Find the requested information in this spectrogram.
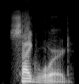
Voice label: "sideward", American

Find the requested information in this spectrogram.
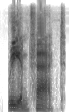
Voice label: "reinfect", American

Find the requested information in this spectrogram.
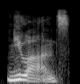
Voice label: "nuance", Indian

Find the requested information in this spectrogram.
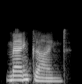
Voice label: "mankind", Indian

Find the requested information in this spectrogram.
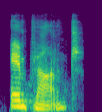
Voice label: "implant", Indian

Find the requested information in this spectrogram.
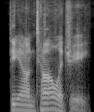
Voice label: "deontology", American

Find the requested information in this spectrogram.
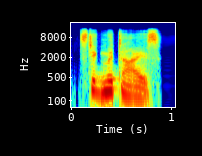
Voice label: "stigmatize", Indian

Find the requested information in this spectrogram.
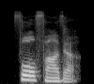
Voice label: "forefather", Indian

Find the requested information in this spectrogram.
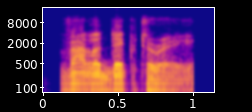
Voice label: "Valedictory", British

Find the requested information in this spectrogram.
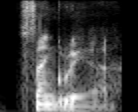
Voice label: "sangria", British

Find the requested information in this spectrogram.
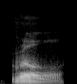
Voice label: "rule", British

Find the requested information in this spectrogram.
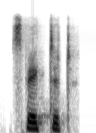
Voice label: "spectate", Indian

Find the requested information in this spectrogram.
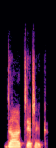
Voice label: "dietetic", Indian

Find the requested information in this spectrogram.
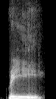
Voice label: "whee", Indian

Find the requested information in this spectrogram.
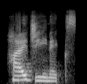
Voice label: "hygienics", Indian

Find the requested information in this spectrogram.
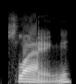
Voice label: "slang", American

